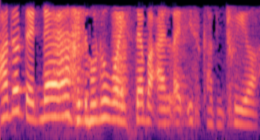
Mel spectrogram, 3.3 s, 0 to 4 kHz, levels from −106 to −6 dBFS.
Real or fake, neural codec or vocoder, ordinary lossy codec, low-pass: real; none; AAC, 16 kbps; 3.6 kHz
